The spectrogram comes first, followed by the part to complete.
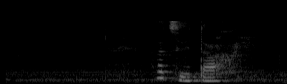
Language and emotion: Russian, sad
